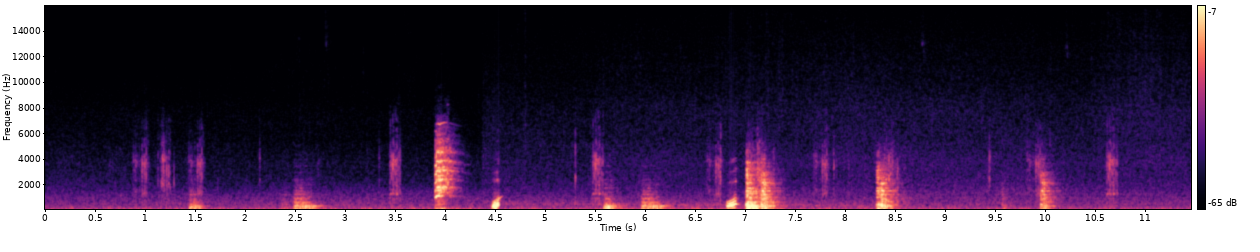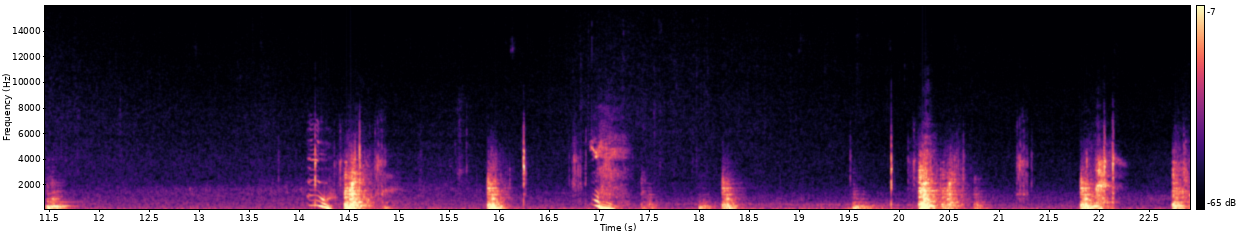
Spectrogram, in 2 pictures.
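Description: A metal hammer clanks and scrapes against rock again and again.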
